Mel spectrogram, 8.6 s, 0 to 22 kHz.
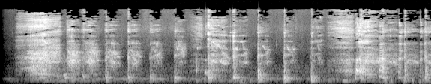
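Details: First morning coughing fit that woke the patient at 06:30, chest still quite bad: about a dozen harsh, chesty coughs in quick succession over a steady hum; productive chest cough.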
